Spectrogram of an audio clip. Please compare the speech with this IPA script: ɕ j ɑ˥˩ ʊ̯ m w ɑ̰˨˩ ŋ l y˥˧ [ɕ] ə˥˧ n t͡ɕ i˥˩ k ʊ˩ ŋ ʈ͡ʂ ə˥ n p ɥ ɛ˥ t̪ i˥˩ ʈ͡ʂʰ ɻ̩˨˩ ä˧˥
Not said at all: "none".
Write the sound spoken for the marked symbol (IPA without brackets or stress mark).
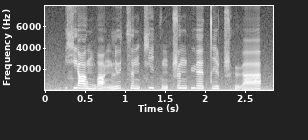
t͡s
